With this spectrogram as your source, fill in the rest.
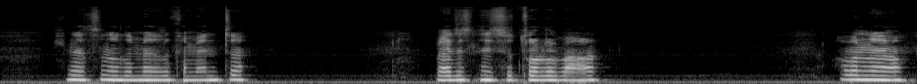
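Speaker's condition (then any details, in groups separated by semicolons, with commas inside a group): Spasticity from birth; multiple sclerosis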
